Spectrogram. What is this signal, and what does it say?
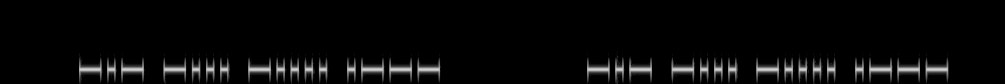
Morse code, heard as a keyed tone, about 17 wpm, 700 Hz. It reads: KB6J KB6J
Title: USA Call Signs - 4 Characters - Repeated 2x - 17wpm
